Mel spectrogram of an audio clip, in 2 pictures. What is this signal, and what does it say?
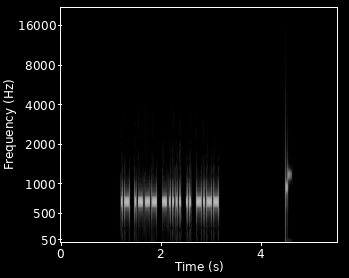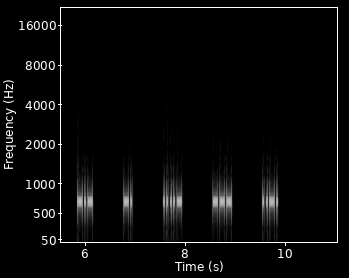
Morse code, heard as a keyed tone, about 34 wpm, spaced as for 18 wpm, 700 Hz. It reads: AJ6IY KN4OF
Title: USA Call Signs - 5 Characters - 6x Character Spacing - 35wpm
